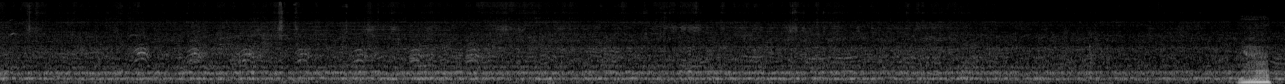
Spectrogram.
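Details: Asian honey bees flying into their hive at an apiary on 17 September 2023, workers of differing sizes; a steady low droning hum holds one constant tone with a fainter overtone above, over light hiss, ending in a brief thump.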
